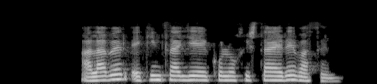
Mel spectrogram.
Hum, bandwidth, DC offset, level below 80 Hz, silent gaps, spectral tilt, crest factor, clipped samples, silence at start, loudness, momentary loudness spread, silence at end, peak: none; 7.6 kHz; under 0.1%; -64 dBFS; none; -6 dB/octave; 16 dB; under 0.1%; 0.8 s; -16 LUFS; 9 LU; 0.35 s; 0 dBFS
